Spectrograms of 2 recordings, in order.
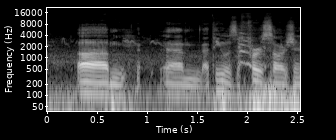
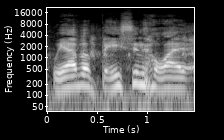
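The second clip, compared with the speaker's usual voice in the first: loud, higher-pitched disbelief; astonished outburst; 5 semitones higher, 9 dB louder than usual. Retold or imitated. Young Marine breaking rank before his first sergeant, astonished outburst. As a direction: blurt it out in amazed excitement. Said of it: "I just broke rank and I said".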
